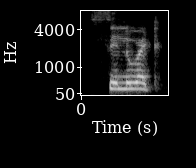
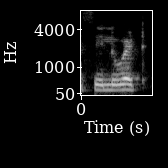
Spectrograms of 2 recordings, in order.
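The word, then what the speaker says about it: silhouette: बी वाला सही है सिल्वेट एस आई एल एच एच नहीं बोला जाएगा इसमें साइलेंट है और भी बहुत से साइलेंट है सेलुएट आखिर वाला ई भी साइलेंट है बी ये याद रखने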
